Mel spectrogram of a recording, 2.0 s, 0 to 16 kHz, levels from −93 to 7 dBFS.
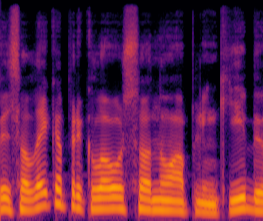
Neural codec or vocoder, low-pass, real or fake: autoencoder, 48 kHz, 128 numbers a frame, DAC-VAE, trained on Japanese speech; 14.4 kHz; fake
